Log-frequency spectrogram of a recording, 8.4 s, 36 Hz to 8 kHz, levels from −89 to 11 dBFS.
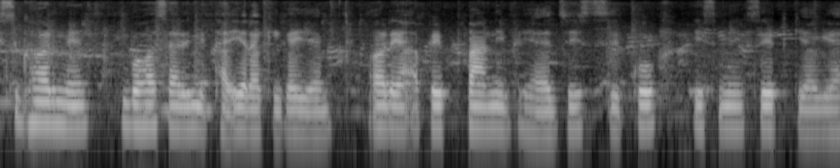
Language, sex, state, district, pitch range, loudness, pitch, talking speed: Hindi, male, Bihar, West Champaran, 120-135 Hz, -23 LUFS, 135 Hz, 145 wpm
